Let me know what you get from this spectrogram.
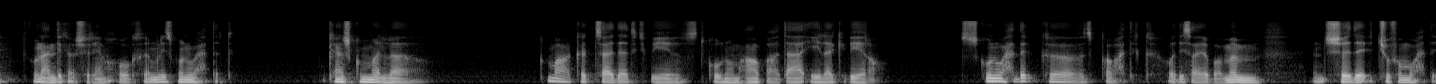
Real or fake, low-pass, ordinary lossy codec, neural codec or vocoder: fake; none; none; codec, 16 kHz, about 1 kbps, DyCAST, with the encoder's durations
